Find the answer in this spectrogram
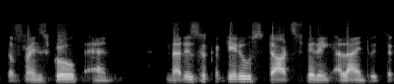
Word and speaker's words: Kakeru: His name is Naruse Kakuru. I'm sorry, it's Kakeru or it's the pronunciation of obviously in Japan.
